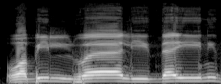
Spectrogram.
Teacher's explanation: واو کو لمبا کیجیے گا کیونکہ الف مدہ ہے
